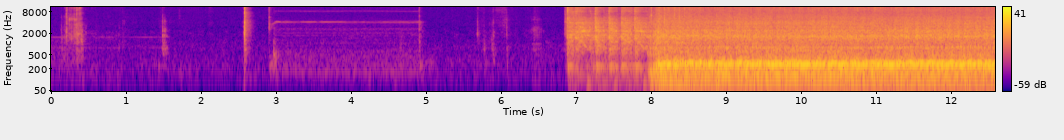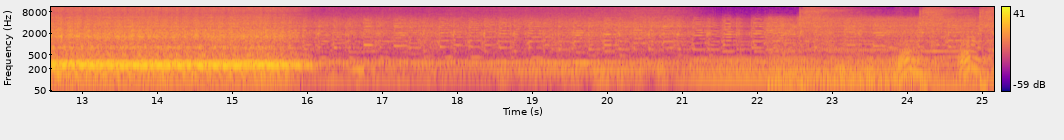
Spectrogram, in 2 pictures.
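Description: A Honda sportbike's engine is cranked by its starter about seven seconds in and catches a second later, running loud and steady for about eight seconds on this second attempt to start it. The sound then drops suddenly, and a quieter, slowly rising sound runs to the end. Before the start there are only a few faint clicks.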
